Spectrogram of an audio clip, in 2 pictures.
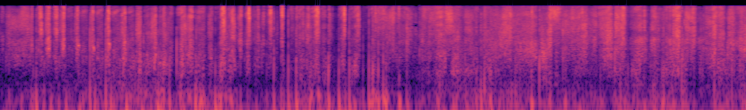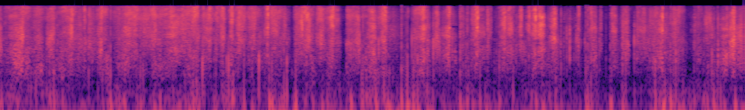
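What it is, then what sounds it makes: Leather watch pillow. A small white leather watch pillow, held sideways, is scratched and tapped on its leather edge and face with fingertips and long nails. The result is a steady stream of rapid, dry scratching and tapping with a low, thumpy body and crisp, bright edges, each touch dying away almost instantly.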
